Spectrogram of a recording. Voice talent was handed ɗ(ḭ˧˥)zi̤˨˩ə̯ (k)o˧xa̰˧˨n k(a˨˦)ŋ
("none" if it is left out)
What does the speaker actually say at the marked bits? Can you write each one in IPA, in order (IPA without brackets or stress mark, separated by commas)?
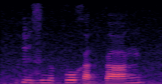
ḭ˧˨, k, a˨˦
